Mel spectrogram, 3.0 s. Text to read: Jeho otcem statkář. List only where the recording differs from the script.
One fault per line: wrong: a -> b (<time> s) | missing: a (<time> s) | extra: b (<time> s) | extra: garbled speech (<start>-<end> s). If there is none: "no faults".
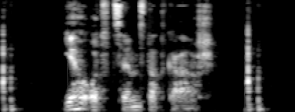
no faults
